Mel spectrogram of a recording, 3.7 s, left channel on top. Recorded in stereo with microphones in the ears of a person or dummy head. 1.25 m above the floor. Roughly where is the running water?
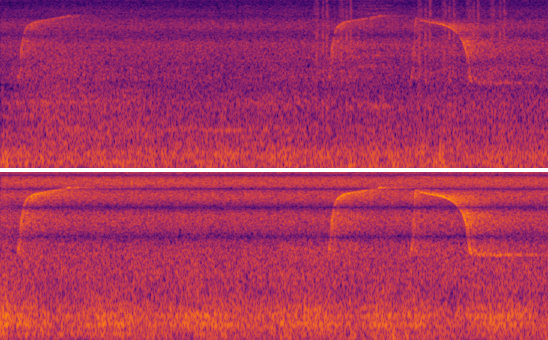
Right.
